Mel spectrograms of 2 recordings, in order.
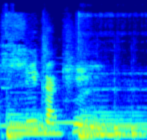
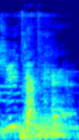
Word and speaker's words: shiitake: And this is not shiitake. This is shiitake.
